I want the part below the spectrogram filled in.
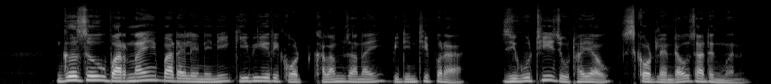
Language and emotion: Bodo, neutral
